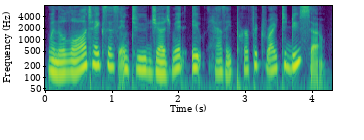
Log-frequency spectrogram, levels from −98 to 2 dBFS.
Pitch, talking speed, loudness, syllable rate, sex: 170 Hz, 210 wpm, -17 LUFS, 4.7 syllables/s, female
